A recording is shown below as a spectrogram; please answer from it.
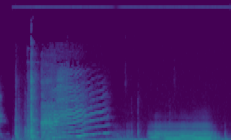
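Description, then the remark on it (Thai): A house door is slowly pushed open, creaking in two drawn-out, groaning squeals: first a rising, wavering creak, then a brief pause and a steadier, lower one. Fairly loud, with no voices. “มันบอกตัวเองแล้วรวบรวมความกล้าที่มีอยู่น้อยนิด ค่อยๆผลักประตูบ้านเข้าไป”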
